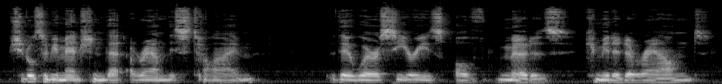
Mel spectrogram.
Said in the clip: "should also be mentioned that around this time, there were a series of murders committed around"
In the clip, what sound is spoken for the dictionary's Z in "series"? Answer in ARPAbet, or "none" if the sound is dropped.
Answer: Z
